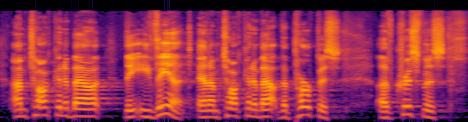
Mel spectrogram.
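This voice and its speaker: The background is free of noise and quiet. A man talks. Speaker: pastor. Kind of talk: sermon. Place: stage. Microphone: headset.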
